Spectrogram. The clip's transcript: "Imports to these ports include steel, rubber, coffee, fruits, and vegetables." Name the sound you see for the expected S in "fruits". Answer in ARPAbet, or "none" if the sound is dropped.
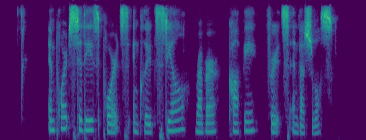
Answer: S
